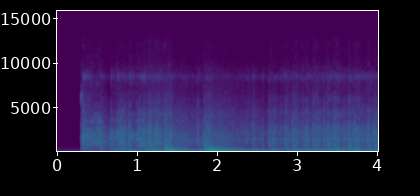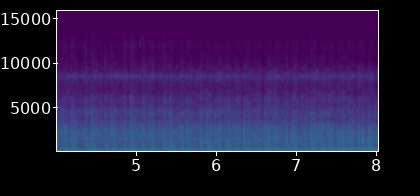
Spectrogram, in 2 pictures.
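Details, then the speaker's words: Kawasaki Ninja 250 cold start, choked, battery reading 12.2 V and worn from many deep discharges: sluggish cranking catches within a second, then a steady, slightly lumpy low idle. Slow cranking from a weak battery. "yeah the battery is still a little bit on the low side that's how she"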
